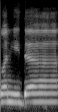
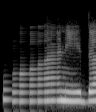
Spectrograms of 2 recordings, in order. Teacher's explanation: المد العوض يلحق بالمد الطبيعي فأعطيه حركتان · Shown in: second take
